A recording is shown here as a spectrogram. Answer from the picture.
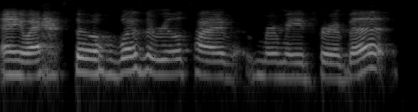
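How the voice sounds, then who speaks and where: A woman speaks in a French accent with a fairly high pitch. Her pace is moderate. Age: young. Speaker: digital nomad sailor. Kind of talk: interview conversation.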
